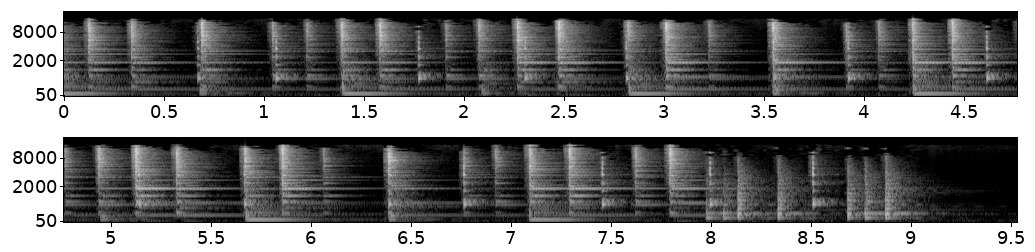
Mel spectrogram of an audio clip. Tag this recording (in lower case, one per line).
playing timbales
